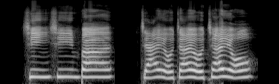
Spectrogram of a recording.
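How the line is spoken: Group chanting. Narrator (Chinese): 老师召集大家一起呼喊加油口号

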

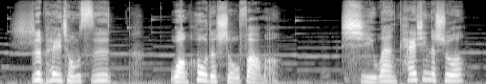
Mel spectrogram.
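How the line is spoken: Soft somber. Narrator (Chinese): 诺特脸色一暗 轻声说

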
